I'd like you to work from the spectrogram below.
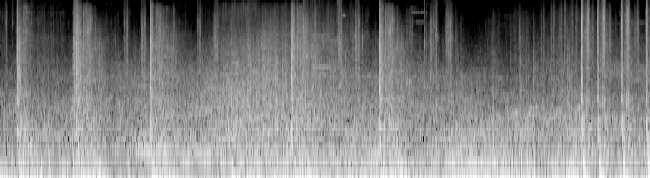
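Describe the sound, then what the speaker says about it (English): Shotgun fire in the video game Forever Winter, heavy booming blasts repeating over a dense, continuous roar of battle noise and explosions, loud and close throughout. "Oh god, a shotgun!"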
